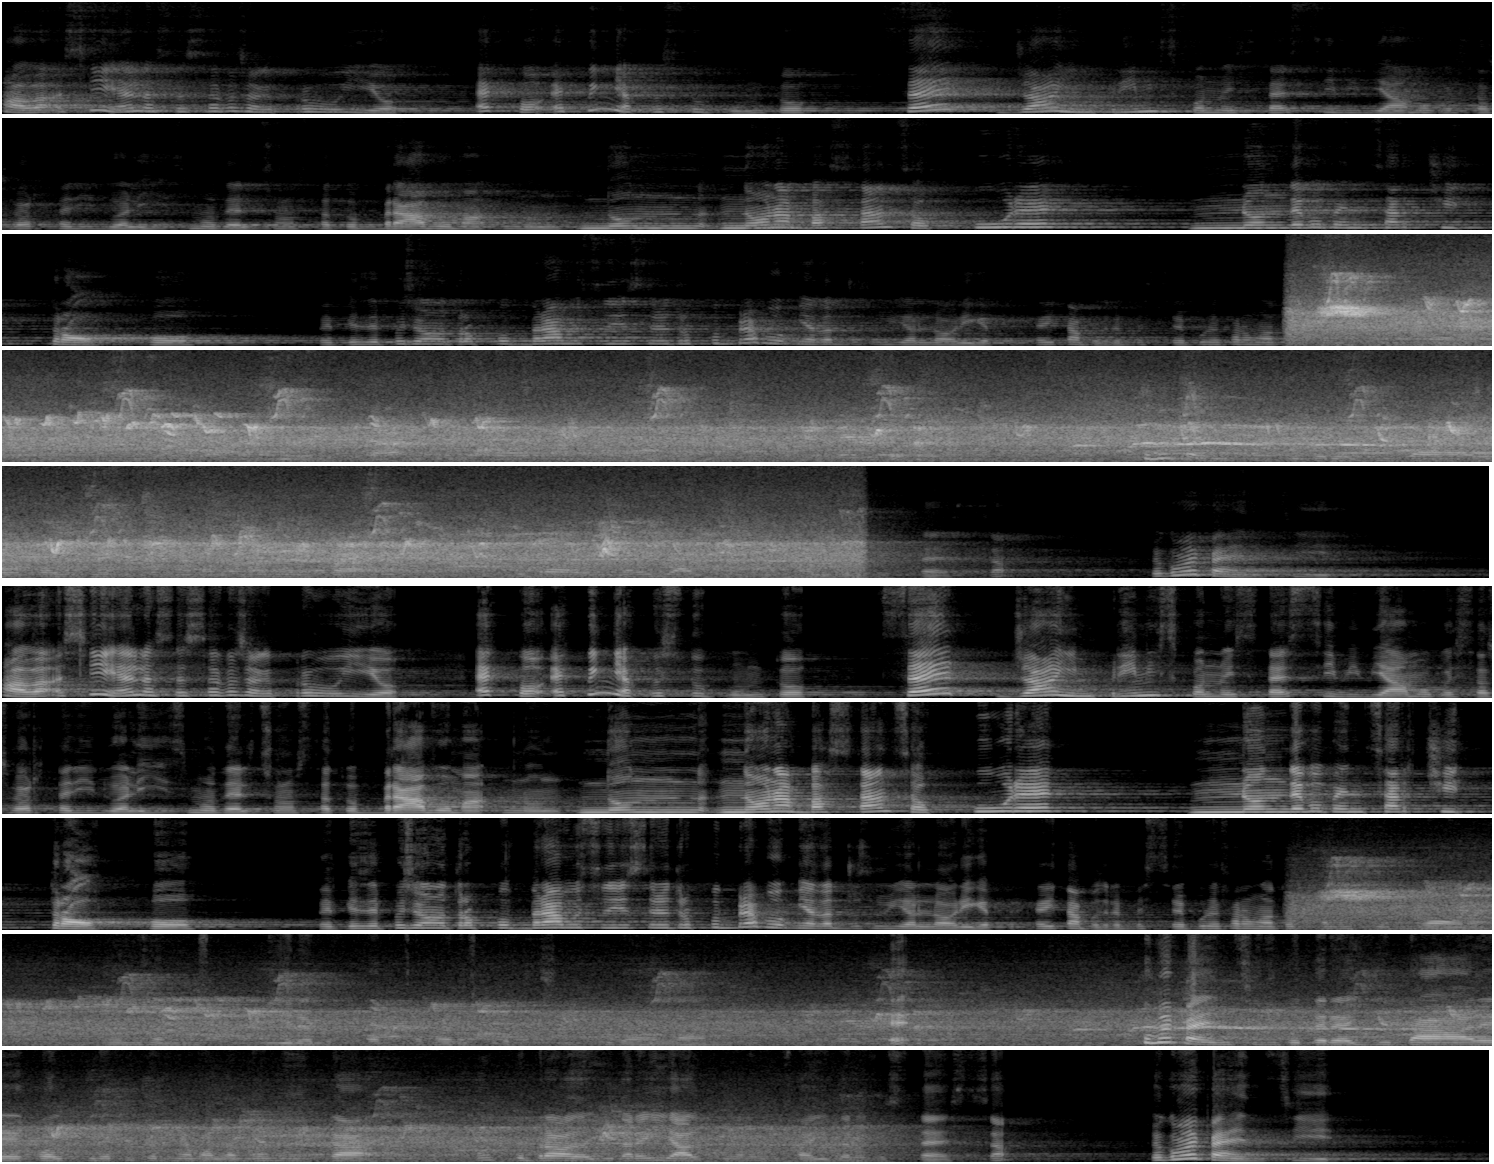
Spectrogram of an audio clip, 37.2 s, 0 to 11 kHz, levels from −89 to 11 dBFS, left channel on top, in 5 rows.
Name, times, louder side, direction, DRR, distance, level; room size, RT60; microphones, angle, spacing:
voice 1, 0.0-2.0 2.4-4.0 4.5-12.7 13.4-14.8 15.1-15.9 16.5-22.3 22.8-23.3 23.6-23.9 24.5-26.0 26.8-26.9 28.1-31.7 32.2-34.8 35.5-36.5, right 7 dB, 75° right, 17 dB, 0.4 m, -33 dB
Bird vocalization bird call bird song, 21.3-34.1, left 11 dB, 85° left, 0.4 m, -26 dB
15.5 x 6.6 x 9.3 m, 2.7 s
head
